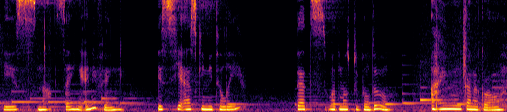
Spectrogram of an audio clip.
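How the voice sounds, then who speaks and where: A woman voicing a curious, polite, slightly flustered young woman in a romance story, expressive and a little hesitant. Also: medium pitch, a little slow, close to an everyday voice. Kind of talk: scripted romance story dialogue. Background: clear background music.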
